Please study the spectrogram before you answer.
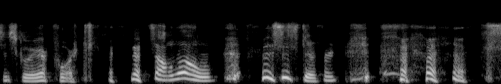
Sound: laughter

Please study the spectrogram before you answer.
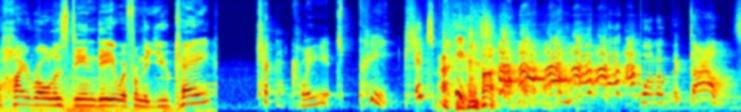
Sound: laugh

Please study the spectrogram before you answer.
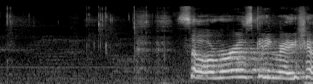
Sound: speaker giggling

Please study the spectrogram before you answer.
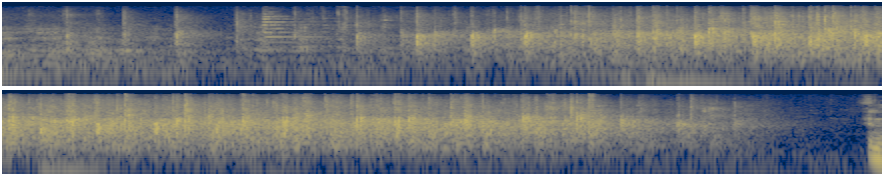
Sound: applause

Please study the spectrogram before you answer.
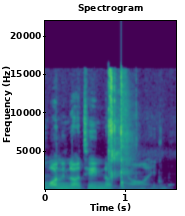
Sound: can opens

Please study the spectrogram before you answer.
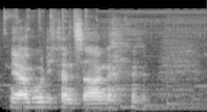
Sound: laughs

